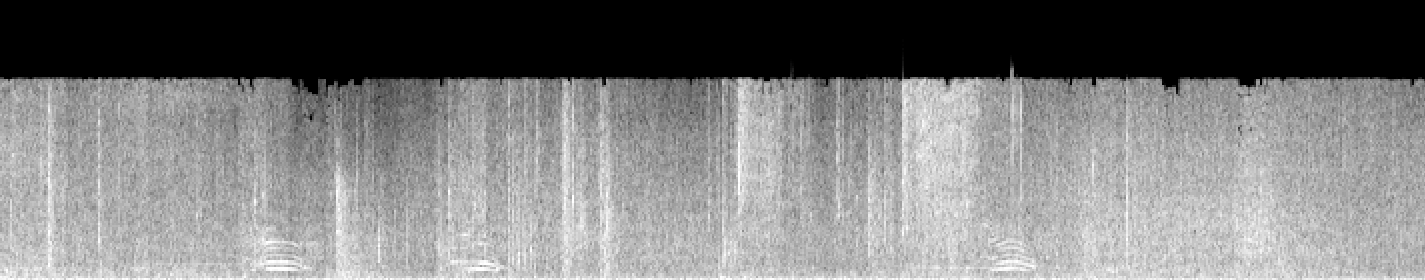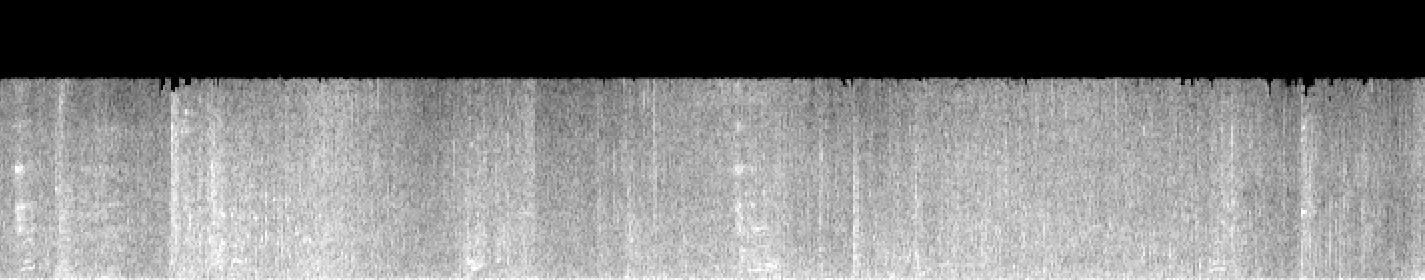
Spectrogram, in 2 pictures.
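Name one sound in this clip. A deep rumble rolls on steadily.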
